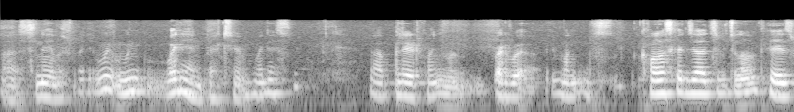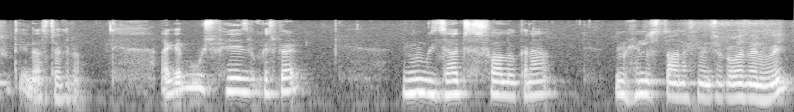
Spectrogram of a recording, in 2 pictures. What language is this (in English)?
Kashmiri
